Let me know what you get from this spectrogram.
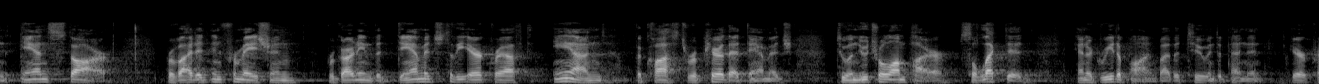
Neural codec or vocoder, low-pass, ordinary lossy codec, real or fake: vocoder, 44.1 kHz, 128 mel bands, Pupu-Vocoder; 7.2 kHz; MP3, 48 kbps; fake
